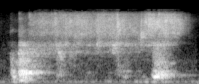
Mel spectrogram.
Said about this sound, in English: I need to rinse my hands first.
